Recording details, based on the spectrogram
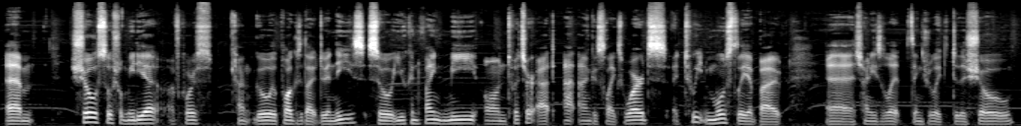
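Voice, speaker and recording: A man with a fairly low voice hosts a podcast in a casual, informal way. He has a wry, self-deprecating manner, and there is faint music behind him. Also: steady tone, measured pace, few pauses, a little mellow. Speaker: podcast host. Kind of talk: casual podcast talk with plugs.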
